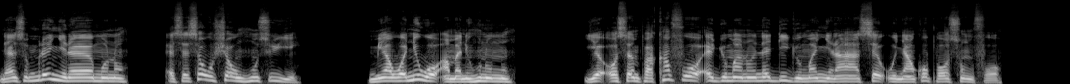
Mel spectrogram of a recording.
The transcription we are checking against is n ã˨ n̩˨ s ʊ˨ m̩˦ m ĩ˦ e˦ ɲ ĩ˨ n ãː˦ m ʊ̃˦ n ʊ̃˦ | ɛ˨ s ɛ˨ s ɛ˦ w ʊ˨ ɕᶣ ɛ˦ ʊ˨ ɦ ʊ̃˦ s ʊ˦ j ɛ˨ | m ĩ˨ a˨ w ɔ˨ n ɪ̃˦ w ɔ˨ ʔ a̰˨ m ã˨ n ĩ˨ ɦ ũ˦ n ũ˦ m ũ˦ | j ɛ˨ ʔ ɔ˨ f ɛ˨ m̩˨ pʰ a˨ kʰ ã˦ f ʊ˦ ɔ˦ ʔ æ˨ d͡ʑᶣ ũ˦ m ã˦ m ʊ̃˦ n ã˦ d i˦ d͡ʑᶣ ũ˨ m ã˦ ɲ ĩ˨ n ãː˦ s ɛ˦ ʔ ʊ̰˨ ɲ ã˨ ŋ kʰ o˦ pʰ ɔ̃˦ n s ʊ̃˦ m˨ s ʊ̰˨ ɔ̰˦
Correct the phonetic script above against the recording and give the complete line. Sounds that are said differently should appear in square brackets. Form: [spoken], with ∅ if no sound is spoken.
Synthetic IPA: n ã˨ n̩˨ s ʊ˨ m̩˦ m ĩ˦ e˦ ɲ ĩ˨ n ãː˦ m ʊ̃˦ n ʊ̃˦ | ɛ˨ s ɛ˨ s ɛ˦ w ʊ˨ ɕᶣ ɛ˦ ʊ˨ ɦ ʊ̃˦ s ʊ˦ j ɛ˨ | m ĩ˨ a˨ w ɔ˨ n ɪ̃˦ w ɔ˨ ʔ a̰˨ m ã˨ n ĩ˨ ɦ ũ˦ n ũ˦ m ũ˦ | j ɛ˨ ʔ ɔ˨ [s] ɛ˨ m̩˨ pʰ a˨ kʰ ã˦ f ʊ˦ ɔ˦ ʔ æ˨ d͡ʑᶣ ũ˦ m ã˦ [n] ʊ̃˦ n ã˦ d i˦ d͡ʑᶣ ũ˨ m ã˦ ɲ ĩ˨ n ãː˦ s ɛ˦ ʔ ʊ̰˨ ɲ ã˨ ŋ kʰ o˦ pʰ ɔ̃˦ n s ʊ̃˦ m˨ [f] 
